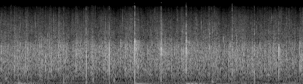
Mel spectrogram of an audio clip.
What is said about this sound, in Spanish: un aplauso para él, por favor, bienvenido.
